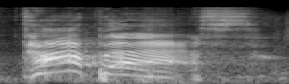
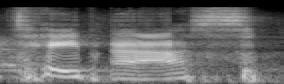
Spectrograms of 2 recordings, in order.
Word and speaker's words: tapas: It's pronounced tapas. How dare you? You are a tape ass.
